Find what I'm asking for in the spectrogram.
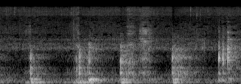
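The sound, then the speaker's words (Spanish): Garlic sizzles and browns in a pan, being stirred for a tomato pasta sauce. A few scraping stirring strokes rise over a steady crackling fry. “Bien, ahí se empiezan a dorar los ajos.”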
